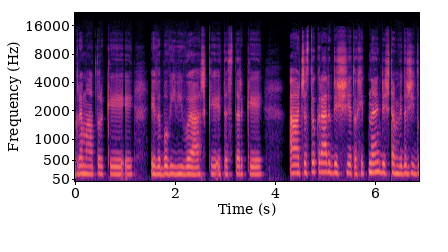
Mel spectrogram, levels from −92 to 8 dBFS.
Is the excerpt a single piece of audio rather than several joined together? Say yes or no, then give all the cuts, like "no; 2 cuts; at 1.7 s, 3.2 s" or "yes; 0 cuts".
yes; 0 cuts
